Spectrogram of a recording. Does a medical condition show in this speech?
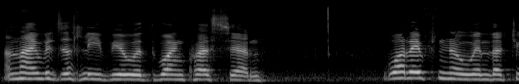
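Yes: Friedreich's ataxia; life-limiting; about 18 years since diagnosis, no treatment.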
